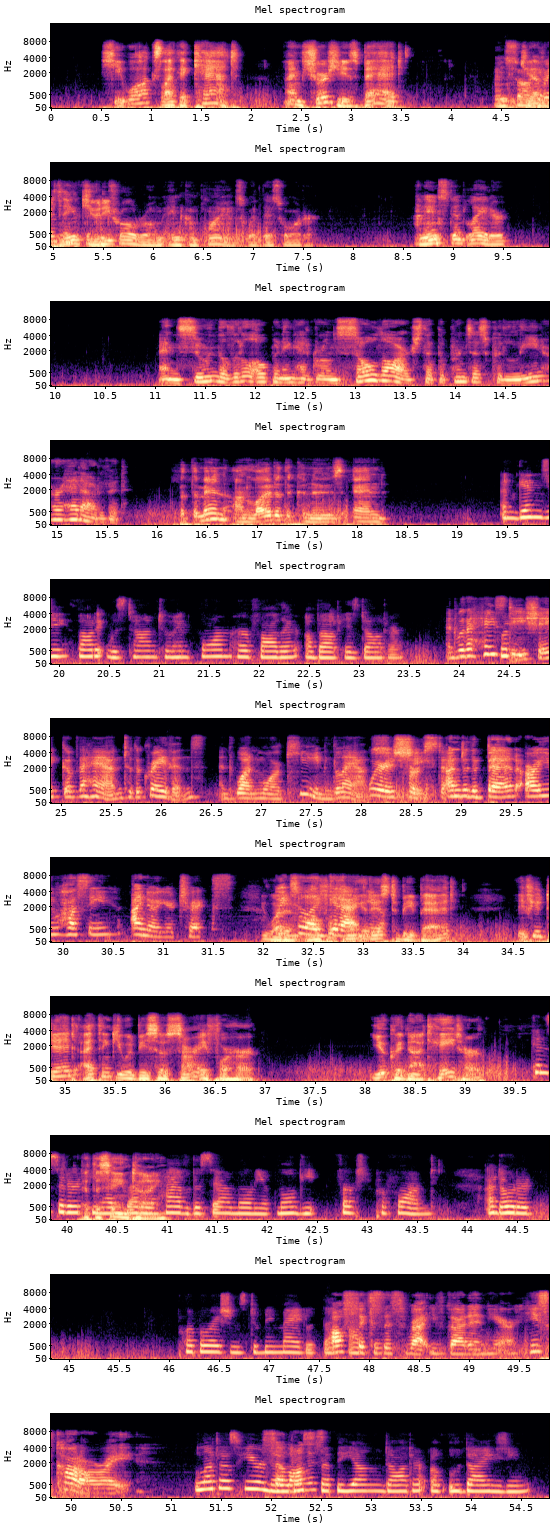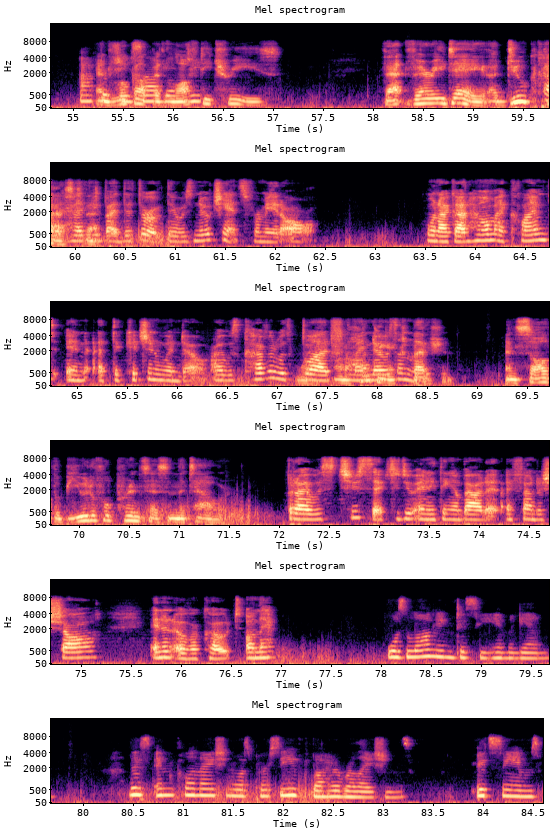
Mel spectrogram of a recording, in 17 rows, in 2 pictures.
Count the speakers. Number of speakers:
seven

